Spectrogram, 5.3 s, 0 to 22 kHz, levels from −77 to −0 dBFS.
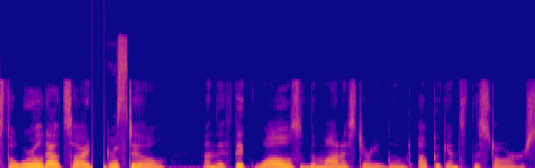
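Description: At 0.92 s the speech cuts out and the output stays silent until 1.04 s, a gap of 120 ms. This is a playback stall. The break lands mid-flow, not at a natural pause. The player likely ran out of buffered data or had its thread blocked, so nothing reached the output. When sound returns, it picks up where it stopped.

From 1.04 s to 1.28 s comes a catch-up at higher speed. The player works through its backlog at 1.5 times normal speed. It does this by resampling, so pitch rises along with tempo, by roughly seven semitones. The speech sounds hurried and noticeably chipmunk-like for about a quarter of a second. Then speed and pitch drop back to normal.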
